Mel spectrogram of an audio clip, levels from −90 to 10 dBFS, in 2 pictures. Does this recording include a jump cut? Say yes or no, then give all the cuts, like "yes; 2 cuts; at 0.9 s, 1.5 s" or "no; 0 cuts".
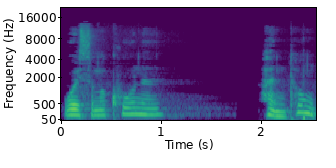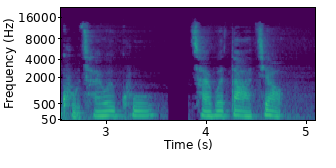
no; 0 cuts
